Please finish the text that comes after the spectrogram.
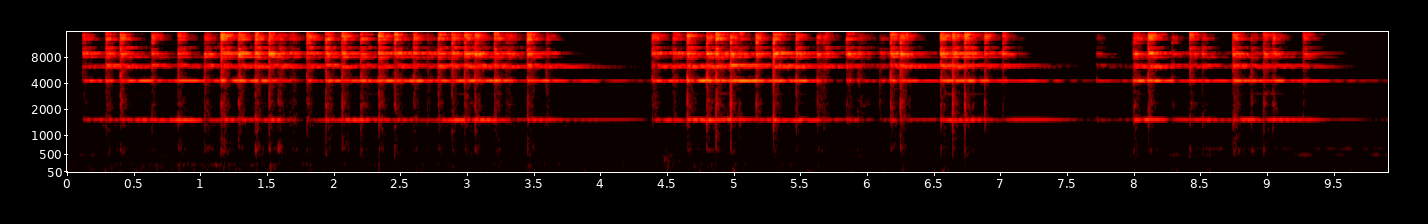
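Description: A small bell rung repeatedly in bright, sustained bursts of shimmering high ringing, three or four rounds with brief pauses between, loud and close with no talking.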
